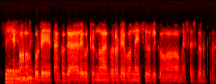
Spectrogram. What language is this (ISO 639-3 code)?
ori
